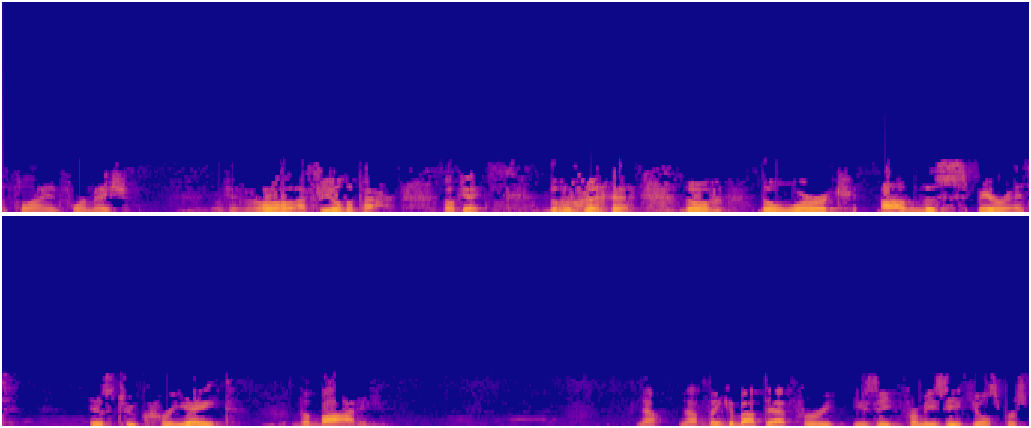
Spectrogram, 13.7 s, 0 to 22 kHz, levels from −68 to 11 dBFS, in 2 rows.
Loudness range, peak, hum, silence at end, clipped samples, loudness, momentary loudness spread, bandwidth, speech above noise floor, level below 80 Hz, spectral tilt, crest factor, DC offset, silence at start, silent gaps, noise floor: 6 LU; 0 dBFS; none; 0.05 s; under 0.1%; -15 LUFS; 12 LU; 5.6 kHz; 37 dB; -50 dBFS; -5 dB/octave; 16 dB; under 0.1%; 0 s; none; -52 dBFS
